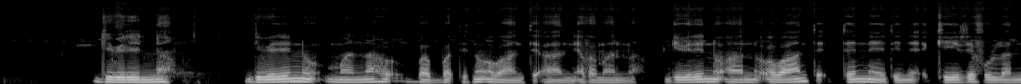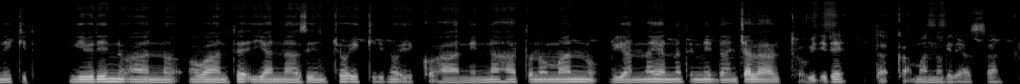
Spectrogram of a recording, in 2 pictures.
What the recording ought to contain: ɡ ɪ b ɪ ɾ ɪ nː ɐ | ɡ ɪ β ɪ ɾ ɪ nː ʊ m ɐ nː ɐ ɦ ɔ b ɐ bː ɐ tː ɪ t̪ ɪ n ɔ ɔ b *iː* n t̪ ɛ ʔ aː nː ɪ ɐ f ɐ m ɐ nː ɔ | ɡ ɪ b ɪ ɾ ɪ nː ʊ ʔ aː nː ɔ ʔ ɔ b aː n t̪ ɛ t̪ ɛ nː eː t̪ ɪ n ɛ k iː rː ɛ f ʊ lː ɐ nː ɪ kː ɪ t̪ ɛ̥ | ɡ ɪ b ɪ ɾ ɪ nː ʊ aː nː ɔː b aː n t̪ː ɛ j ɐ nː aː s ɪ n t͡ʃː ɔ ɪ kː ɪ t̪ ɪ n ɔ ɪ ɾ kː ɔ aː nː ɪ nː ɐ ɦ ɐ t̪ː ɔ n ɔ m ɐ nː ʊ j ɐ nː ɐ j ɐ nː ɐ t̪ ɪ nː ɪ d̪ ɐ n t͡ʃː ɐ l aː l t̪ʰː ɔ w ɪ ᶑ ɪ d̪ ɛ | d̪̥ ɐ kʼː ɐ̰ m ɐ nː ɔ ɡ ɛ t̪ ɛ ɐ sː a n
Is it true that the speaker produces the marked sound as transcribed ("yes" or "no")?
no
